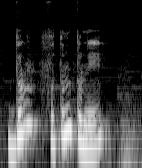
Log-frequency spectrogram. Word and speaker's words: درفطنی: حوالہ بھی دوں گی۔ در فتن تنی، اس کا تلفظ ہے دال، فے اور توئے پر پیش ہے، جیسا کہ میں ادا کر رہی ہوں۔ در فتن تنی، اس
